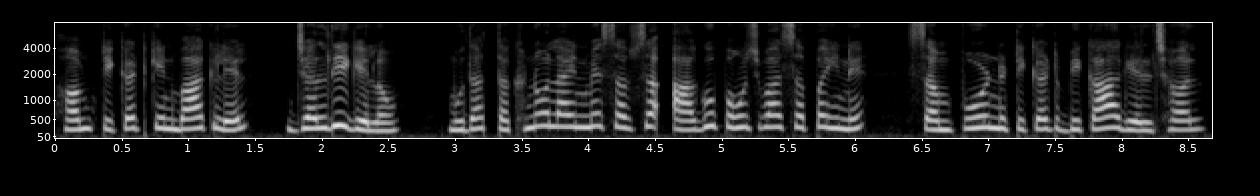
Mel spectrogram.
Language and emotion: Maithili, sad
